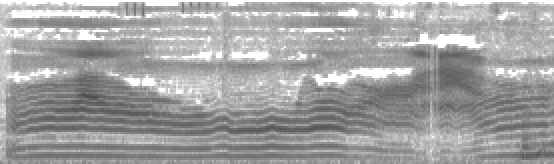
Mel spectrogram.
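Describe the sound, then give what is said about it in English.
A cat named Voodoo lets out a long, drawn-out yowl, loud, wavering in pitch for several seconds without a break and rising into a strained cry near the end. “This cat is behaving oddly as well.”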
